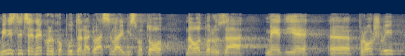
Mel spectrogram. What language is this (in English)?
Croatian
